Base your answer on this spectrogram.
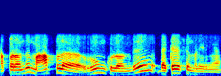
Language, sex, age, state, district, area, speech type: Tamil, male, 18-30, Tamil Nadu, Ariyalur, rural, conversation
